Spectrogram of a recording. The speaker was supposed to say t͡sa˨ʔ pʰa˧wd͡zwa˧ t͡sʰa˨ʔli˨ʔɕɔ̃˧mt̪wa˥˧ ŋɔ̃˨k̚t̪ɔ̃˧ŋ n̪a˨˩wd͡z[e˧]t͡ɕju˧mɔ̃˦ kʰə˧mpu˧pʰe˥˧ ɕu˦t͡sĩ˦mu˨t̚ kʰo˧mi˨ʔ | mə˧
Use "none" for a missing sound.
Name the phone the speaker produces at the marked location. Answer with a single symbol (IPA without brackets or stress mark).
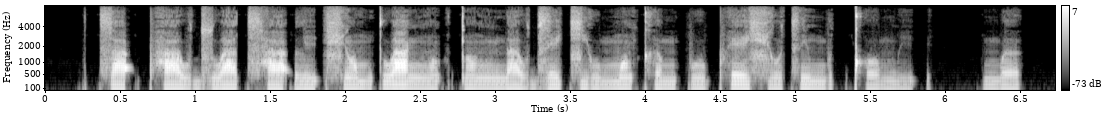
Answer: e˥˧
